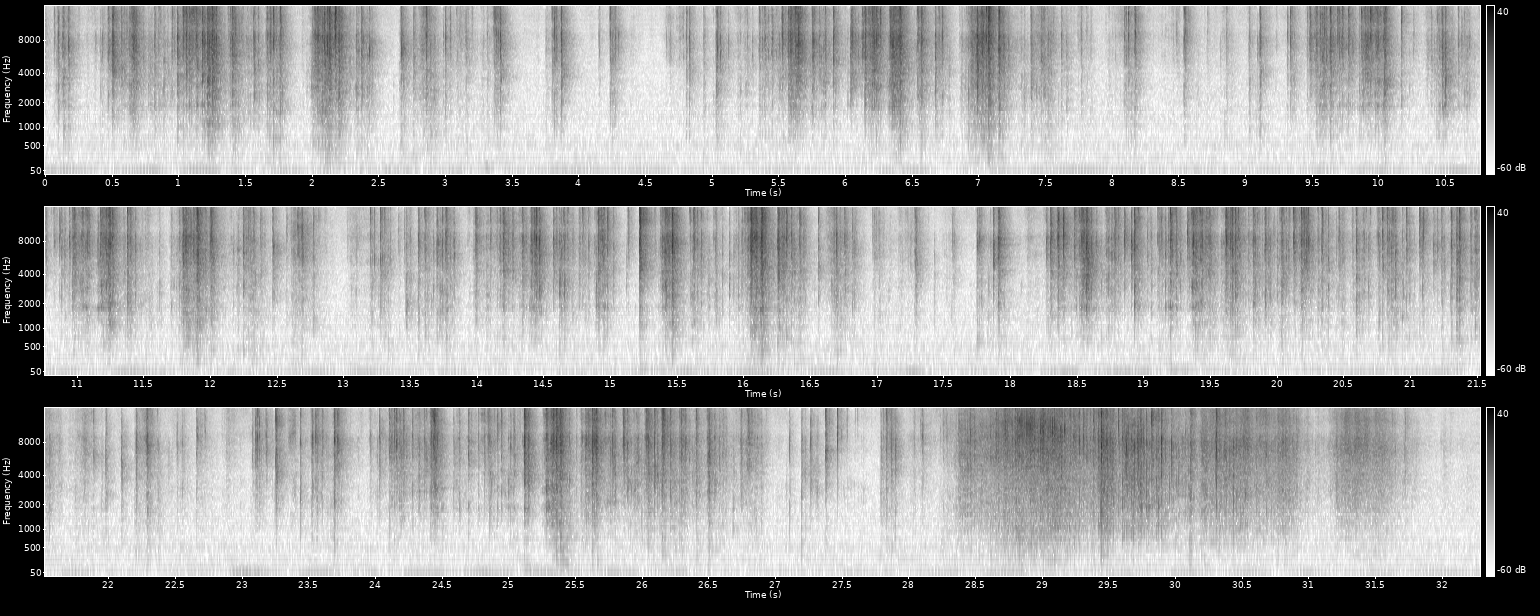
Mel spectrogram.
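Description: Foil wrappers of Optic basketball card packs crinkling and tearing as gloved hands rip them open, in a run of irregular crackles. Near the end comes a longer, steadier rustle.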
